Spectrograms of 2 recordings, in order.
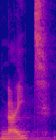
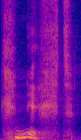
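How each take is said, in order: First: The k and gh are silent. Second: The k and a throaty gh are sounded. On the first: This is the modern pronunciation. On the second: This is how it was said in Old English.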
